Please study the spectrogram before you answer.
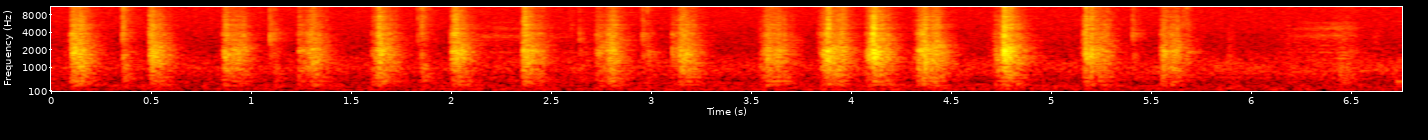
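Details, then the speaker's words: Old-school GT mountain bike bearing, rusty, spun by hand during restoration: gritty, uneven rasp in quick pulses about two a second, feels graunchy; worn, corroded race with a ton of play. "That sounds bloody awful. I know where I'm going with this. So that's alright, but there's a ton of play in it."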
